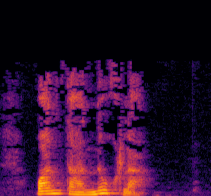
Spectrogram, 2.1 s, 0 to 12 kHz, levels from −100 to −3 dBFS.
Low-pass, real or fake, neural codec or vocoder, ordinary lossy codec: 10.8 kHz; real; none; MP3, 32 kbps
